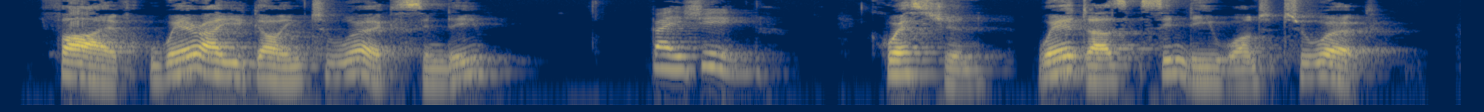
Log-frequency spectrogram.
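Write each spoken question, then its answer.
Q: Where does Cindy want to work?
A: Beijing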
